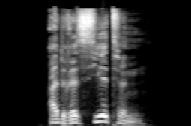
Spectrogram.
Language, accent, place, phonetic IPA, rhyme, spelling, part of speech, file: German, Germany, Berlin, [adʁɛˈsiːɐ̯tn̩], -iːɐ̯tn̩, adressierten, adjective / verb, De-adressierten.ogg
- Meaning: inflection of adressieren: 1. first/third-person plural preterite 2. first/third-person plural subjunctive II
